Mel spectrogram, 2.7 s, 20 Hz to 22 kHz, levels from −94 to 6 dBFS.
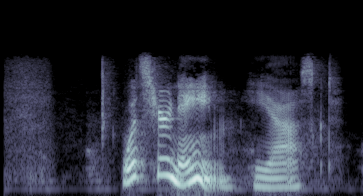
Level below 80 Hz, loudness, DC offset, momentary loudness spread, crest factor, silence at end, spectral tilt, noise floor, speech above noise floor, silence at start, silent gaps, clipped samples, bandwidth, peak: -58 dBFS; -16 LUFS; under 0.1%; 14 LU; 16 dB; 0.4 s; -5.5 dB/octave; -50 dBFS; 34 dB; 0.9 s; none; under 0.1%; 8 kHz; -2 dBFS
